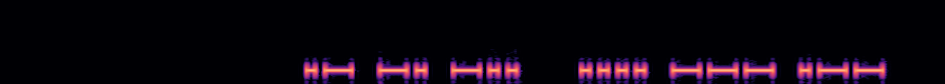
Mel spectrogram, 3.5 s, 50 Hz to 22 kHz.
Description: Morse code, heard as a keyed tone, about 36 wpm, 700 Hz. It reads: AND HOW
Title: Sentences from Top 1000 Words - Review Part 5 - 35wpm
